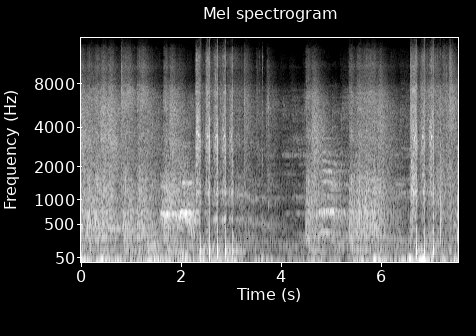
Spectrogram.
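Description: Airsoft guns fire during an outdoor skirmish in rapid bursts of sharp snapping shots, close and loud, scattered in clusters among rustling and movement noise.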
